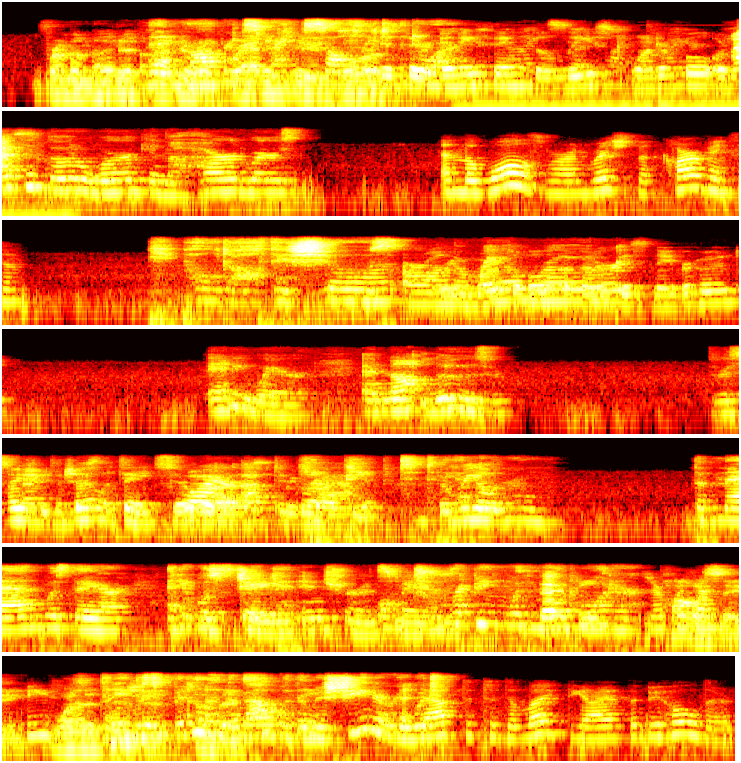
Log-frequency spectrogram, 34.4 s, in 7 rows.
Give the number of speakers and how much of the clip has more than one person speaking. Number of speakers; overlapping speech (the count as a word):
six, about 46%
